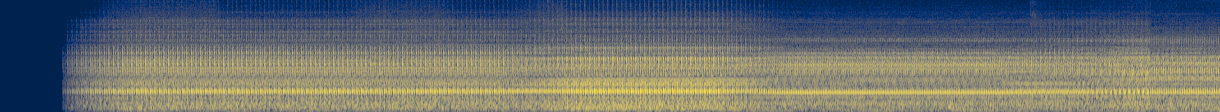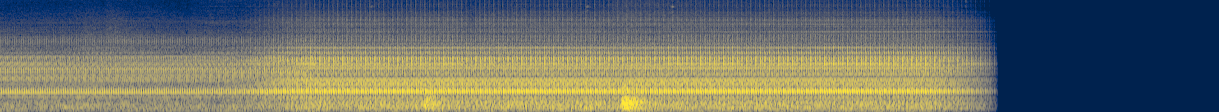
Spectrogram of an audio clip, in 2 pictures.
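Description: Mechanical vibration shaker running with a steady machine hum and a strong whine. It gets a little quieter partway through, then louder again for the last third, with a single sharp click late on, and cuts off suddenly at the end.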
